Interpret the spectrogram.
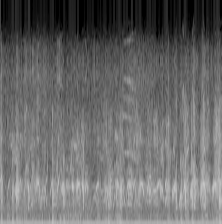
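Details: A flock of free-range ducks coming up in the morning after hearing water running, giving quick repeated nasal quacks that overlap into a constant, even racket.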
